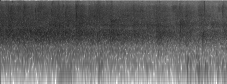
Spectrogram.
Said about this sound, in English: Now today, let's give the Lord a big hand clap for the freedom. 来，大家请鼓掌。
